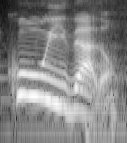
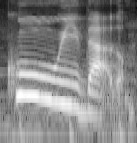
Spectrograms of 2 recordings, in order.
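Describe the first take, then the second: The two takes are said the same way.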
